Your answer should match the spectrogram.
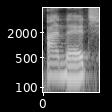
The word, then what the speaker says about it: Hannette: Brazil my name is Annette you I met you so it's like people don't pronounce the H in Brazil so it's like a silent so and I just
